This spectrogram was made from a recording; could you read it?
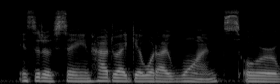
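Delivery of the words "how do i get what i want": ordinary talk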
